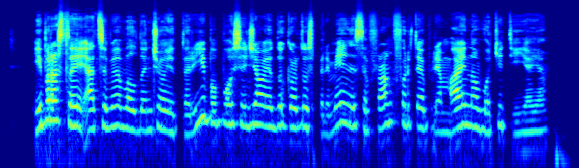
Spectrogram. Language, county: Lithuanian, Kaunas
